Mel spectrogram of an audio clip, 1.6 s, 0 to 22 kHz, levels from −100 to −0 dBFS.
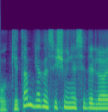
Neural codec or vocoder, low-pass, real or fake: codec, 16 kHz, about 1 kbps, DyCAST, with the encoder's durations; 7.2 kHz; fake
